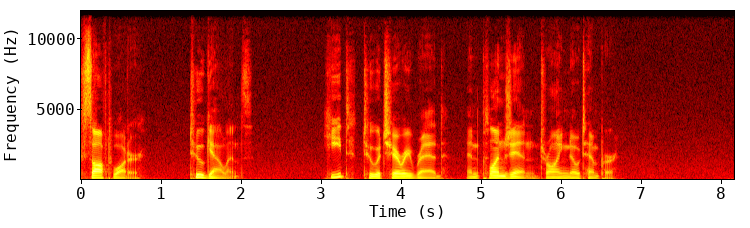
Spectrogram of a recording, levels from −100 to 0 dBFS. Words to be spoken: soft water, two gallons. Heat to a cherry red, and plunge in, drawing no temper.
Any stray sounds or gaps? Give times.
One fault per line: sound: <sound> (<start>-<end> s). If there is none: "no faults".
no faults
